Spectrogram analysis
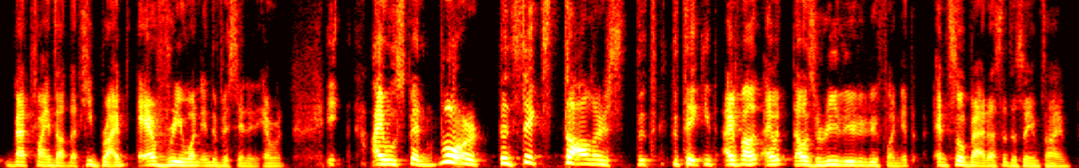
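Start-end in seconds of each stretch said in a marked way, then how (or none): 3.7-7.2 loud, slow emphatic outburst; mock furious retort, raised in pitch; Kingpin. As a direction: thunder it word by word. Quotes Kingpin's angry retort.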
